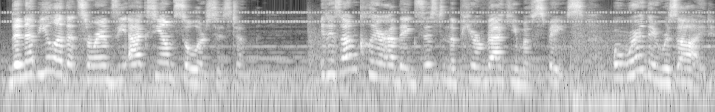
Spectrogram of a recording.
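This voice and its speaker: A woman playing a helpful, matter-of-fact ship computer in a sci-fi fan parody, speaking in a precise, measured, articulate way. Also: fairly high pitch, lightly acted, rough recording. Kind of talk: fan sci-fi parody dub, informational recitation.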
